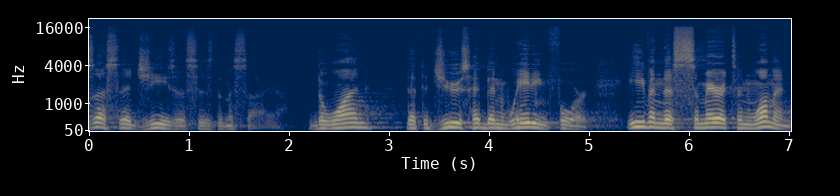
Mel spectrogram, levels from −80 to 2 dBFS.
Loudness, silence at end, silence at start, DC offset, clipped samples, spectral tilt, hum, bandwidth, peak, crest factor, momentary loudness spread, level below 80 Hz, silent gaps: -29 LUFS; 0 s; 0 s; under 0.1%; under 0.1%; -5.5 dB/octave; none; 17 kHz; -12 dBFS; 18 dB; 17 LU; -80 dBFS; none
